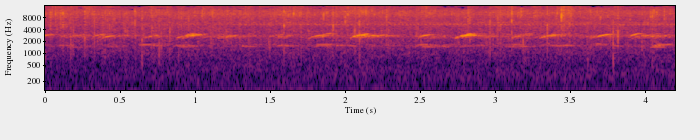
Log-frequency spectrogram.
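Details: Big Island, Hawaii: coqui frogs calling through a tropical rain shower. Distinct rising whistled 'qui' notes follow softer lower 'co' tones, roughly every half second, with patter and drips of rain throughout.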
